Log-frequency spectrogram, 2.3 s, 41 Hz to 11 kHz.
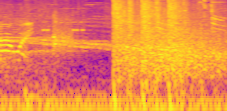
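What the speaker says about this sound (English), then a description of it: "Shots fired on my vehicle. I'm getting shot at." Gunfire from a freeway shootout in the video game GTA 5 rattles out, a dense burst of rapid shots over steady engine rumble.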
